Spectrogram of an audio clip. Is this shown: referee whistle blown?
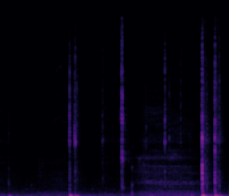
no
